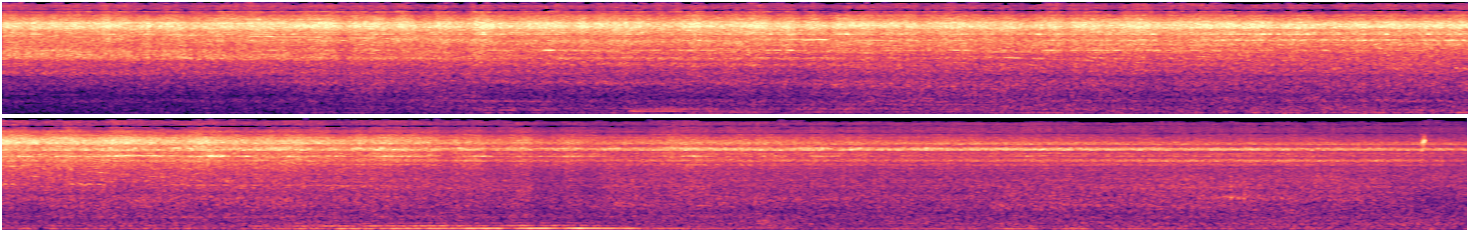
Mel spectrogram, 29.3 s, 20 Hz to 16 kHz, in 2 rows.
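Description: Lycoming LTS101 turboshaft helicopter engine running steadily: a rush of exhaust with several steady high whining tones, and a low hum that swells for a few seconds about two-thirds of the way through.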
